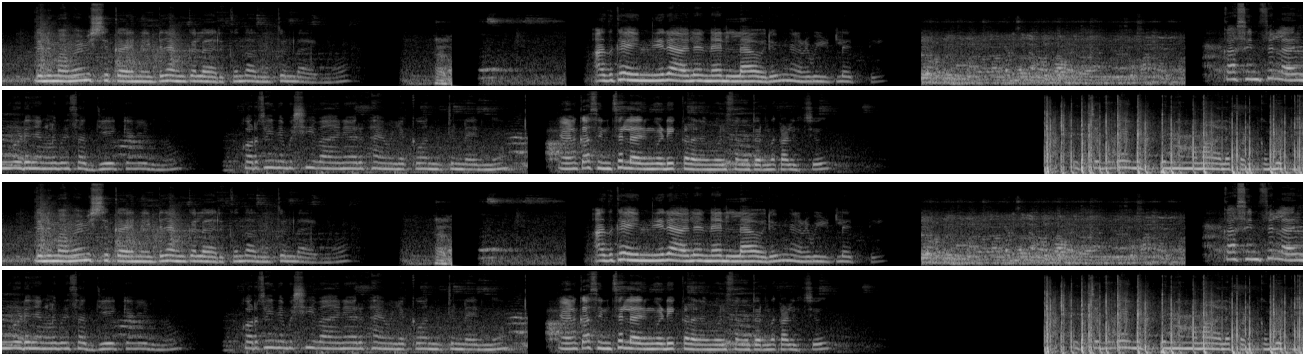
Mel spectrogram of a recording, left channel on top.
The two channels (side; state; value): both; identical; correlation 1.00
